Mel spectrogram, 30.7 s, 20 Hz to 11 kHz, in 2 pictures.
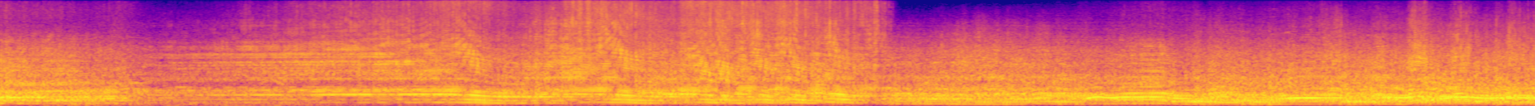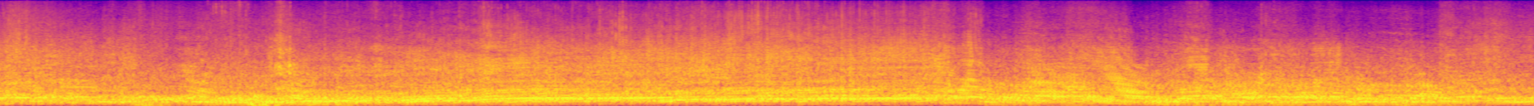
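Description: Several Stadium Super Trucks' V8 racing engines running hard together, their pitch rising and falling as they rev through gear changes and corners.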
